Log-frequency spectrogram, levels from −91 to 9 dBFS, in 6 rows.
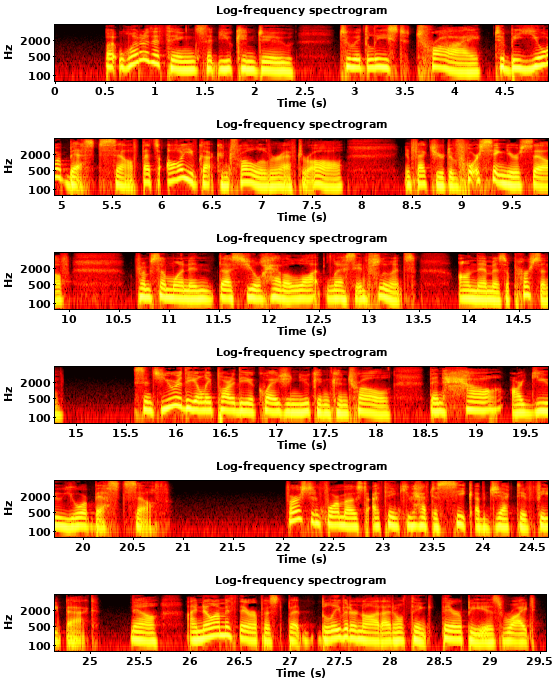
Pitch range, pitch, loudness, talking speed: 150-190 Hz, 165 Hz, -15 LUFS, 190 wpm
